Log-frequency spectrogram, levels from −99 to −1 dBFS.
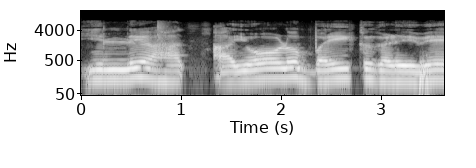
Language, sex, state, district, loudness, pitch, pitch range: Kannada, male, Karnataka, Koppal, -13 LUFS, 130 Hz, 120-140 Hz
